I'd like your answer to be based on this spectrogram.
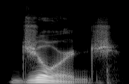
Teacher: So the voiced version of ch is j.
